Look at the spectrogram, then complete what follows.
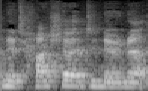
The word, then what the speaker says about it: Natasha Denona: get started okay so this is the new natasha de Nona Lila palette my friend Trish show from a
